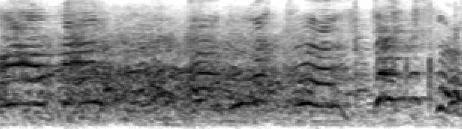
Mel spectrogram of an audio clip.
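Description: Studio audience laughing, many voices together.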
